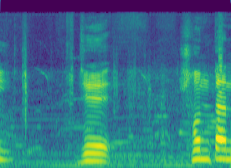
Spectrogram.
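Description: Conversational speech in a face-to-face exchange: one short spoken word about a second in, and another starting near the end, over a low steady hum.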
